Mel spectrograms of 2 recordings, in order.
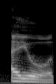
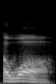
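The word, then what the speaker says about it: Aouar: It's not Ayor, that's in the past. Awar.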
